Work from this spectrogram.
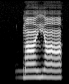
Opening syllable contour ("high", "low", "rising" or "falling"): high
